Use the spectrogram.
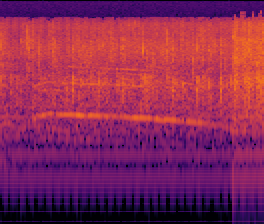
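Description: Steady applause from a crowd for state deputies in São Paulo, a dense wash of clapping that holds at an even level for a few seconds, with a faint tonal hum running underneath.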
